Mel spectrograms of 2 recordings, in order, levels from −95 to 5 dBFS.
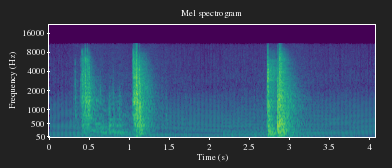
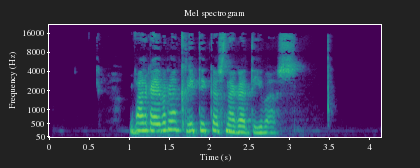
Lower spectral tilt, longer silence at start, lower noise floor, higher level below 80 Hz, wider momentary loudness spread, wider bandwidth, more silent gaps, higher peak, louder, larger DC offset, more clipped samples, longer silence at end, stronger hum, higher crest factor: second, -2 dB/octave vs -4 dB/octave; second, 0.4 s vs 1 s; second, -48 dBFS vs -80 dBFS; first, -50 dBFS vs -64 dBFS; about the same, 22 LU vs 23 LU; second, 11.5 kHz vs 16.5 kHz; neither; first, 0 dBFS vs -4 dBFS; first, -16 LUFS vs -20 LUFS; neither; neither; about the same, 0.95 s vs 1.05 s; first, 60 Hz at -50 dBFS vs none; about the same, 22 dB vs 18 dB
